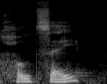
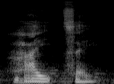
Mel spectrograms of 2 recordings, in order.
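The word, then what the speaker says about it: haitzei (היצא): And that's why Rashi made a big deal that take note in the word haitzei, it's spelled hotzei, but it's pronounced haitzei.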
